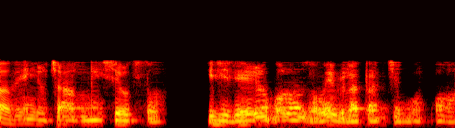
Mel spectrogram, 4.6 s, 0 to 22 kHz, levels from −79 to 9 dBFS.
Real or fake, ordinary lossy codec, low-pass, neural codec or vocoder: fake; none; 3.6 kHz; codec, 44.1 kHz, 1.7 kbps, Pupu-Codec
